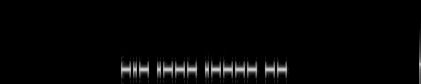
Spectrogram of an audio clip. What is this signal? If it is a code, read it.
Morse code, heard as a keyed tone, about 38 wpm, 700 Hz. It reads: KJ1M
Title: USA Call Signs - 4 Characters - 2x Character Spacing - 40wpm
